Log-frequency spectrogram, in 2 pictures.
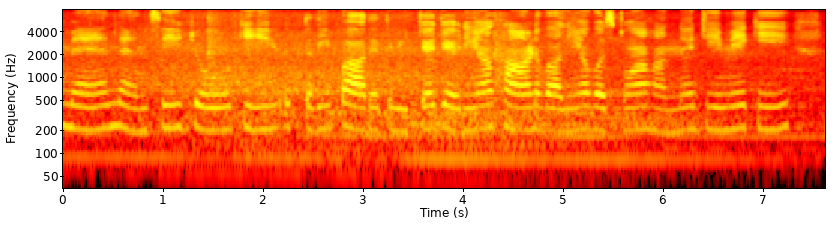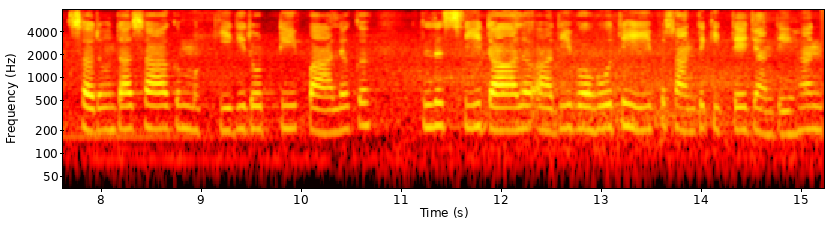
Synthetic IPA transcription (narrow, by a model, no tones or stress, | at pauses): mɛ̃ːnɛːnsiːd͡ʒoːkiʊt̪ːəɾiːpaːɾət̪ʋɪt͡ʃd͡ʒeːɽijãːkʰaːɳʋaːlijãːʋəst̪uːãːɦənd͡ʒɪʋẽːkɪ | səɾõːd̪aːsaːɡməkːiːd̪iːɾoːʈiːpaːlək | ləsiːd̪aːlaːd̪iːʋəɦot̪ɦiːpəsənd̪kiːt̪eːd͡ʒãːnd̪eːɦən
